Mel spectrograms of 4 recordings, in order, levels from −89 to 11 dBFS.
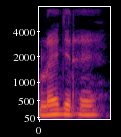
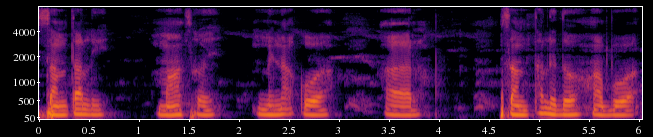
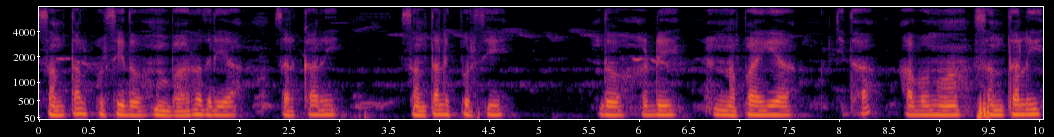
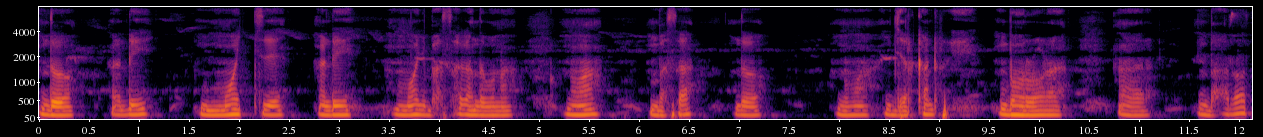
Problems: low volume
